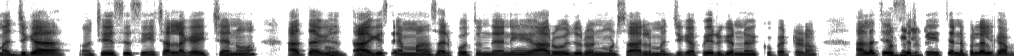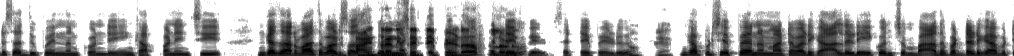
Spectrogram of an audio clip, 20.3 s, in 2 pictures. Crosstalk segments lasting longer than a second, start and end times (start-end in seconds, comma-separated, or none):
13.5-15.3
